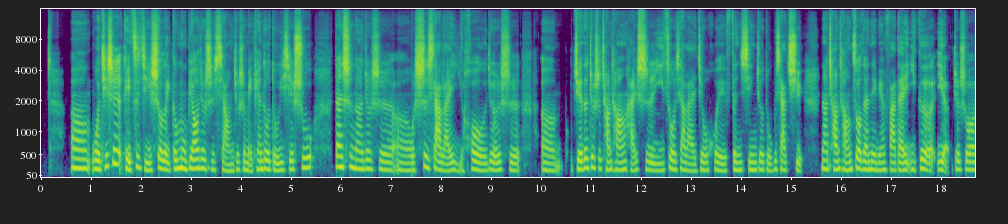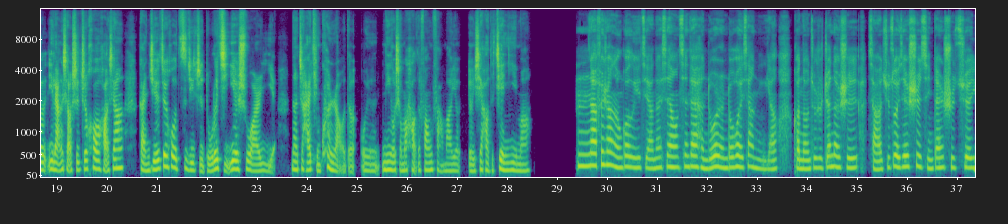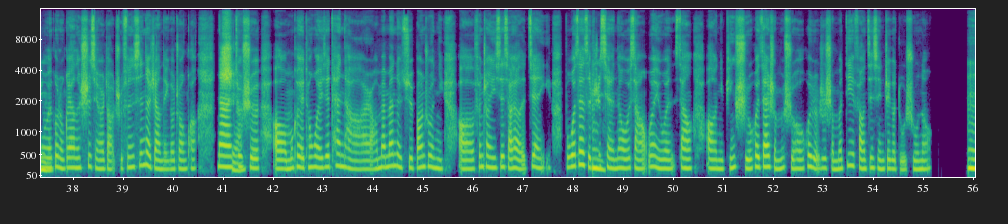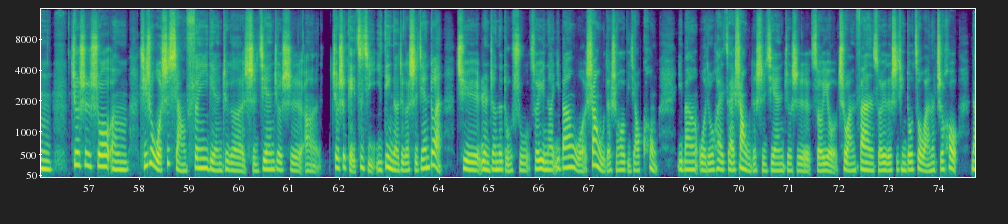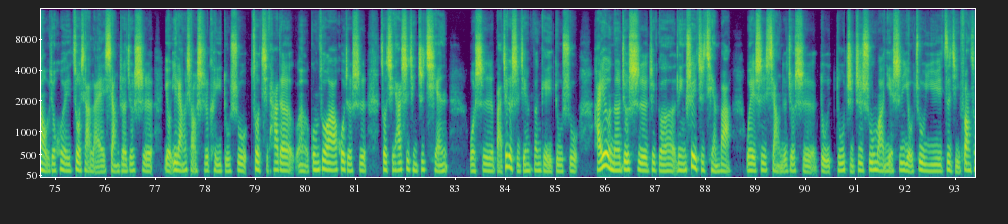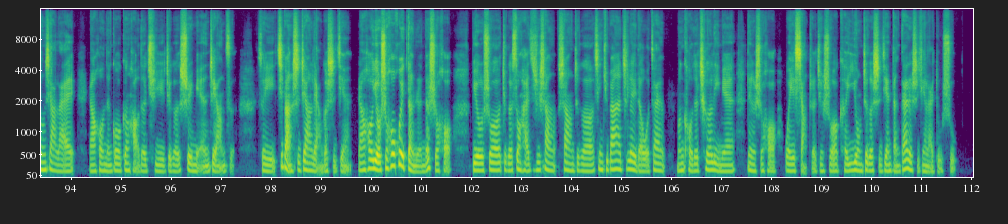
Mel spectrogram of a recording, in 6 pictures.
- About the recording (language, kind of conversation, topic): Chinese, advice, 如何才能做到每天读书却不在坐下后就分心？
- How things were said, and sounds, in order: none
